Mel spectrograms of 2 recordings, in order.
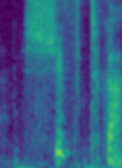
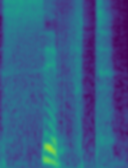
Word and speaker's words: sift: 이거는 shift가 아니에요. 발음이 아니라 shift는 바꾸다 뭐 이런 뜻인데 sift 이렇게 발음으로 자연스럽게 좀 가볍게 해주시면 되겠습니다.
